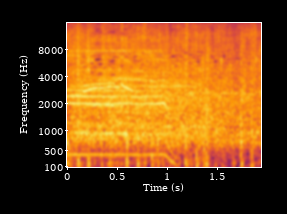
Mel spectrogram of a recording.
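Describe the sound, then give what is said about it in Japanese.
Quick, evenly spaced recorded footfalls pound along steadily, like someone running, over a bright busy background with a faint steady hum; a very clear, stable recording. “足音を収録しているとてもクリアな音質安定している聞こえてくるのは勝利の足音ゴールイン”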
